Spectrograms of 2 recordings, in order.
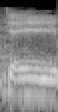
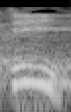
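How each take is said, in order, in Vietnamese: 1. Cao độ xuống thấp. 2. Cao độ giữ bằng suốt. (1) "bỏ dấu quyền thành chì" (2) "chứ không phải là chi"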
